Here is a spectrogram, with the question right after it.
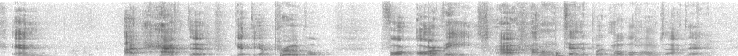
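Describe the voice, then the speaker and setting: Delivery is at a moderate pace with long, frequent pauses. Audible room echo surrounds the voice. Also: man. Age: 70s. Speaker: RV park owner addressing town council. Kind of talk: public hearing testimony. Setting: town council meeting at city hall.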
